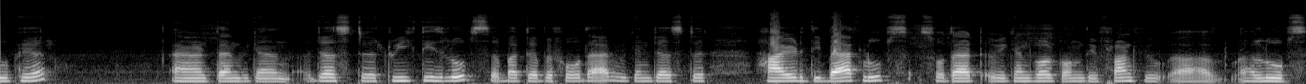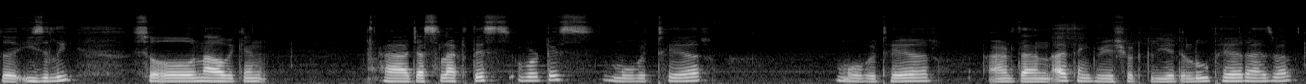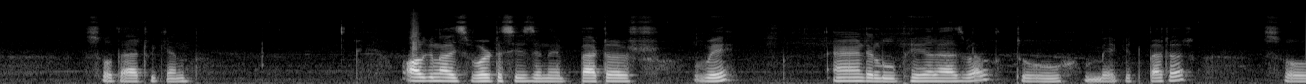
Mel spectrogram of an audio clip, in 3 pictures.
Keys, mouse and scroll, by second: 6.1 click, 6.1 middle click, 7.8 click, 10.0 h, 10.5 middle click, 12.1 KP_1, 17.2 click, 18.1-19.5 drag, 20.1 click, 21.1-22.5 drag, 25.0 ctrl+r, 28.7 click, 29.8-32.9 drag, 34.8 ctrl+r, 36.4 click, 37.1-38.2 drag, 39.0 click.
